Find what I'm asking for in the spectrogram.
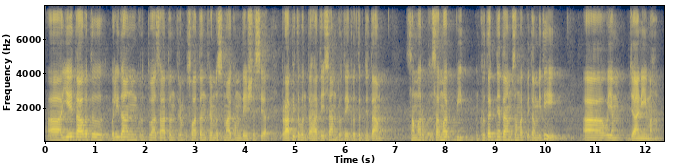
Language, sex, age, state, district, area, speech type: Sanskrit, male, 60+, Karnataka, Shimoga, urban, spontaneous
